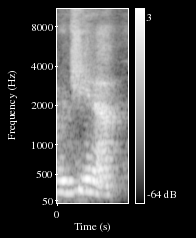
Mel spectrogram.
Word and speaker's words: Regina: When I'm still trying to pronounce it like the city in Saskatchewan, but Regina.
